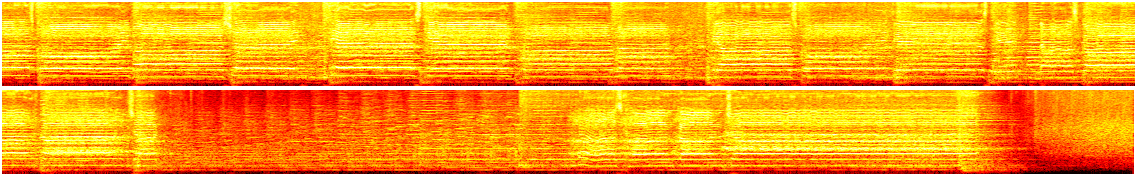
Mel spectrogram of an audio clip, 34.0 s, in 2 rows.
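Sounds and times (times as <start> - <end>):
opera repertoire dance piece for basses: 0.0 - 33.9.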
